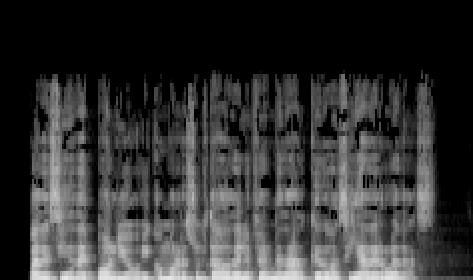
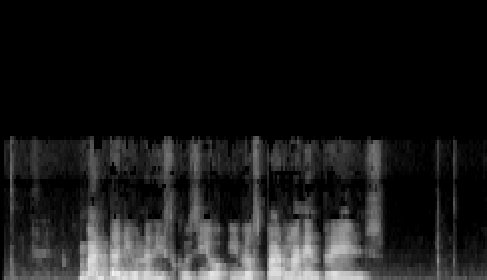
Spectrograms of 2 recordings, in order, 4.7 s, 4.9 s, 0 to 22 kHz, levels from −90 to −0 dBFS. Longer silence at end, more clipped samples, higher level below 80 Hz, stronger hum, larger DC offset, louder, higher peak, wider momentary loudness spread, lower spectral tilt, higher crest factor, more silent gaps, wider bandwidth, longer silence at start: second, 0.45 s vs 1.2 s; neither; first, -44 dBFS vs -66 dBFS; neither; neither; about the same, -16 LUFS vs -17 LUFS; about the same, -4 dBFS vs -2 dBFS; second, 5 LU vs 11 LU; about the same, -6 dB/octave vs -6 dB/octave; second, 12 dB vs 18 dB; neither; first, 16 kHz vs 11.5 kHz; second, 0.3 s vs 0.8 s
